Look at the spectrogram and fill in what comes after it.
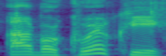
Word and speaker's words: Albuquerque: Quizá deberíamos decir Albuquerque, que es como lo pronuncian por allí en los Estados Unidos, dado que nos referimos a la ciudad de Nuevo México, que imagino que también tendremos derecho a llamarla Albuquerque, ¿no?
